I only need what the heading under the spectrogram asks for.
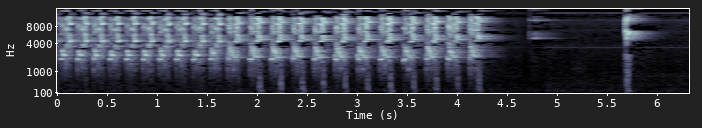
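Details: Lovebird ngekek used to provoke rival birds. A fast, high, rattling trill lasts about four seconds and then cuts off. Silence follows, broken by a single sharp chirp.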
